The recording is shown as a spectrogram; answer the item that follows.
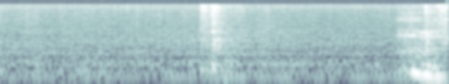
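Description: Near silence: faint room tone, with one soft tap about a second in.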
